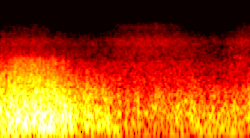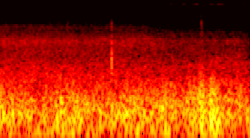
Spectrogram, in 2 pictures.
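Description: Strong wind buffets an outdoor microphone, with a loud rumbling gust at the start easing into a steady roar and occasional rustles, no voices.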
